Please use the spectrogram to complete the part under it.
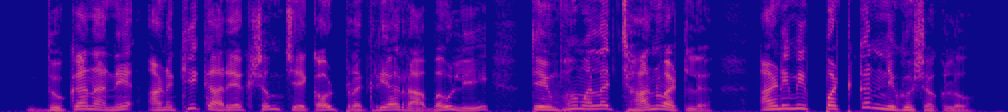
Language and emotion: Marathi, happy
